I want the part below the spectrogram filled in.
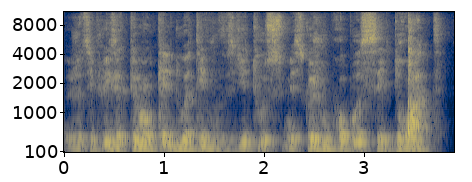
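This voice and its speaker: A man's voice: mid-range voice, expressive, a little fast, background noise. A French man teaching a percussion lesson, explaining patiently step by step and counting hand patterns aloud. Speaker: music teacher. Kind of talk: recorded percussion lesson for pupils. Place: room at home with a practice pad. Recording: echoey room, voice from a distance.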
